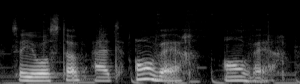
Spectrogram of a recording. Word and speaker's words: Anvers: Anvers. It's the metro station you can go to if you want to go to Sacré-Cœur, for example. Sacré-Cœur. So you will stop at Anvers.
